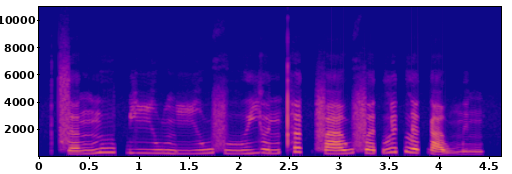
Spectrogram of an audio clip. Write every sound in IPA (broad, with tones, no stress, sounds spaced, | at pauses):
t͡s ɐ˨˧ ŋ n̪ uː˥ p̚ j iː˧ w ŋ iː˨˥ w f uː˨˥ j ɵ˨˧ n t̪ʰ ɐ˥ k̚ f aː˨˥ w f ɐ˧ t̚ l ɵ˥ t̚ l ɐ˧ k̚ aː˨˩ w m ɪ˨ ŋ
